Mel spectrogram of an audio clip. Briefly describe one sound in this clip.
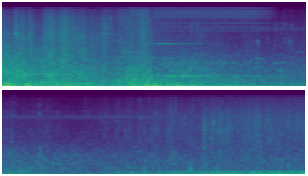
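Fire crackles on a burning truck after the blast.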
